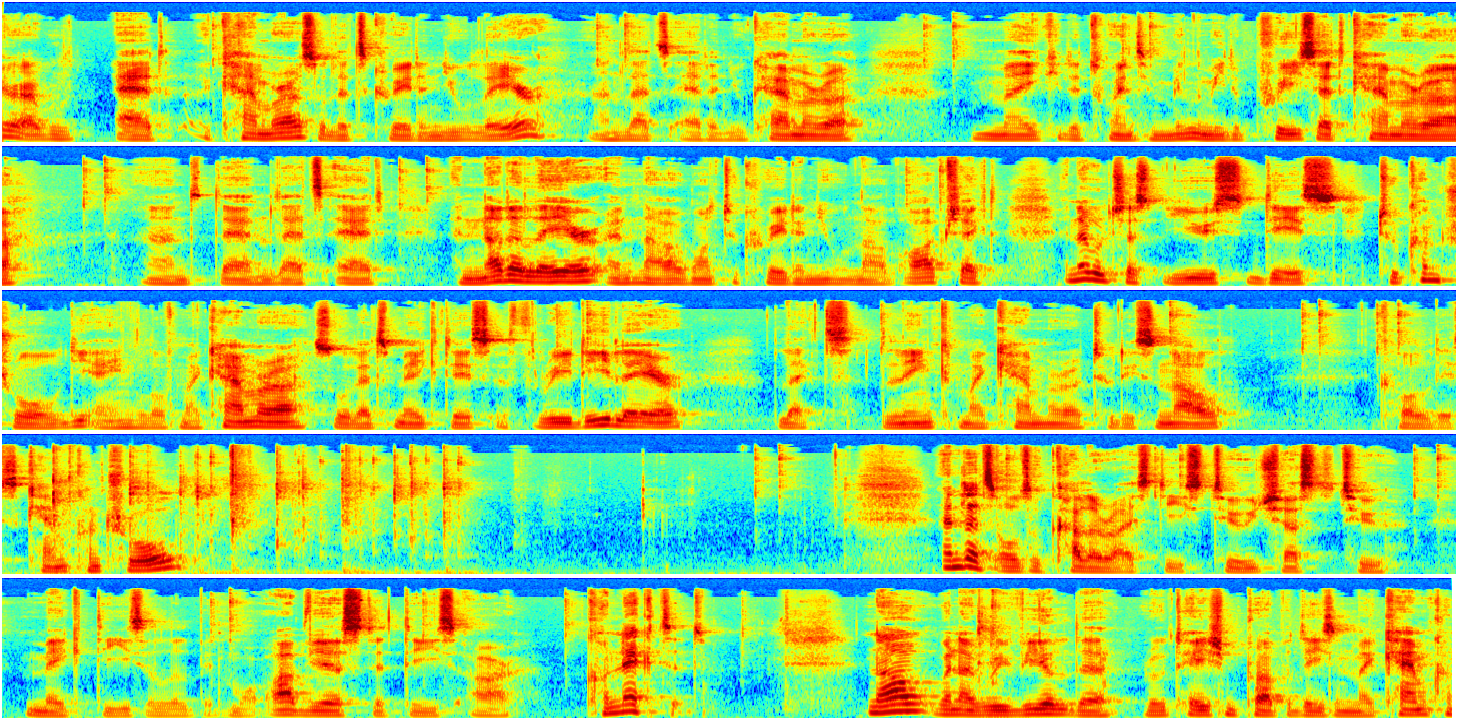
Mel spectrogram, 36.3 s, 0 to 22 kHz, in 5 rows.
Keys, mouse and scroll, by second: 1.1 click, 11.8 click, 17.3-21.0 drag, 22.1 Return, 22.2-24.4 typing, 25.6 click, 34.0 r.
